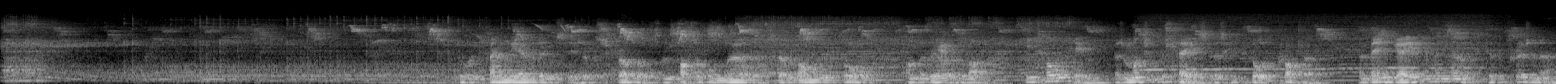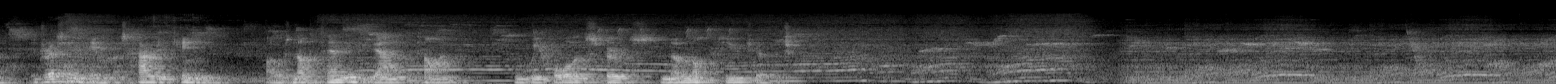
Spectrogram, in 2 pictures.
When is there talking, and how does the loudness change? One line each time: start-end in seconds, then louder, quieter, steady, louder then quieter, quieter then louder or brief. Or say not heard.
4.5-23.5 steady.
